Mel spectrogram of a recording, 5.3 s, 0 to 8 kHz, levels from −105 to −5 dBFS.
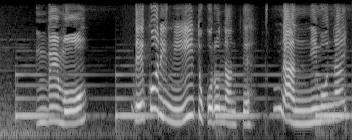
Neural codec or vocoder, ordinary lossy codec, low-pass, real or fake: none; none; 7.2 kHz; real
